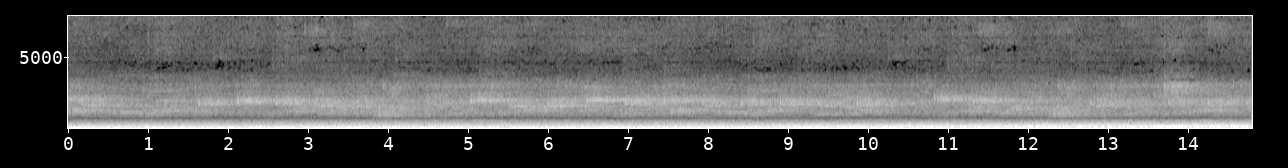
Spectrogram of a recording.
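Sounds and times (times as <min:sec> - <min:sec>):
dark eerie horror dungeon ambience: 0:00.0 - 0:14.7.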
